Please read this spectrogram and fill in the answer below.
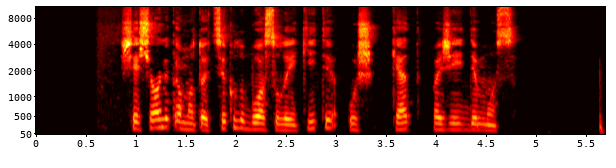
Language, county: Lithuanian, Kaunas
